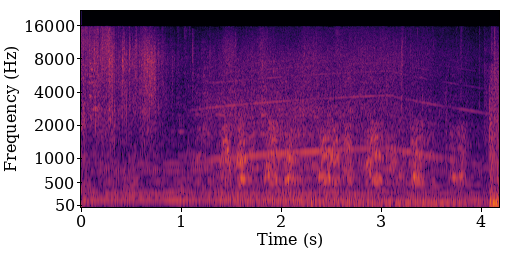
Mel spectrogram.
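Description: A dog barking repeatedly, about two to three barks a second, over a low sustained drone of film-score music, with a thin high tone held above it.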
